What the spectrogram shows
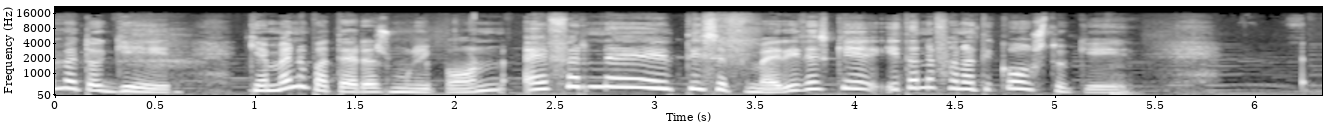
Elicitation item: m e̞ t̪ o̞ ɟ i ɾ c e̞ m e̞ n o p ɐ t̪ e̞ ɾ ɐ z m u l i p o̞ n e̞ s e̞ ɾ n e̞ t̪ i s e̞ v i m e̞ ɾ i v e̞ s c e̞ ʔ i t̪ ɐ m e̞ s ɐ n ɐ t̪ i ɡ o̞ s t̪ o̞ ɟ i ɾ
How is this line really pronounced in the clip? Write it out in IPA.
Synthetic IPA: m e̞ t̪ o̞ ɟ i ɾ c e̞ m e̞ n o p ɐ t̪ e̞ ɾ ɐ z m u l i p o̞ n e̞ f e̞ ɾ n e̞ t̪ i s e̞ f i m e̞ ɾ i ð e̞ s c e̞ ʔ i t̪ ɐ n e̞ f ɐ n ɐ t̪ i k o̞ s t̪ o̞ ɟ i ɾ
